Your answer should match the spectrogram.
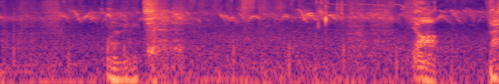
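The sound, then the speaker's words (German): Birds sing and chirp outdoors with a motorway not far away, their calls scattered over a steady background hiss of motorway noise, with a couple of brief rustling bursts breaking in. “Man hört sie wahrscheinlich so im hinteren Grundrauschen, aber die Vögel werden stärker.”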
